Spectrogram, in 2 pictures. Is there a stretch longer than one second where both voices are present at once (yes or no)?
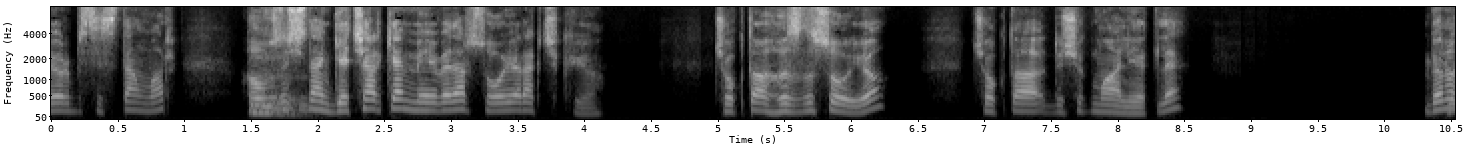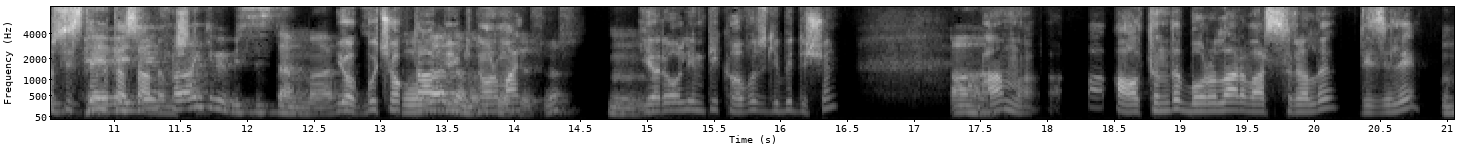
yes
